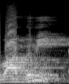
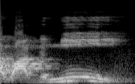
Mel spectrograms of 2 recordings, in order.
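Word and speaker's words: वाग्मी: वागमी का जो मी है दोस्तों ग म ये जो मी है ये दीर्घ है दोस्तों। इसका कुछ लोग वागमी ऐसा उच्चारण करते हैं जो कि गलत है।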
